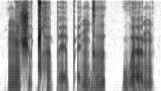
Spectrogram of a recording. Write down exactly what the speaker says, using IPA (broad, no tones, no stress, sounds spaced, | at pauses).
ŋ ɛ̃ ʃ o̰ ǁʰ œ p ɛ̰ pʼ ɛ̰ ŋ ɡ ɯ | w œ ŋ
